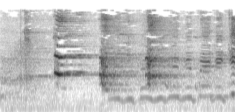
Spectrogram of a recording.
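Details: Boogie, a female American Labrador and future working dog, during toy play drive training with a handler: two sharp, high harmonic yelps about half a second apart, then a wavering squeaky tone, followed by the handler's voice.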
